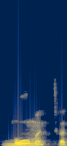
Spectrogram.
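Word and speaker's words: moment: 위중 몸이 적용이 되니까 얘는 오 발음이 나는 거예요 그래서 모먼트가 되는 겁니다 모먼트 모멘트가 아니라 모먼 알겠죠 자 마지막 4번 문장입니다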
